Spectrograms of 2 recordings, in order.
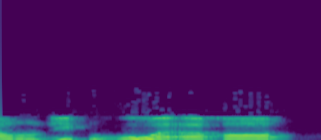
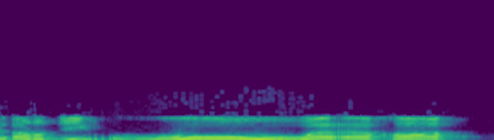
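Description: First: "أرجئه وأخاه" with short "hu", no lengthening; short damma. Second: "أرجئه وأخاه" slow, with a greatly stretched "huu"; long damma. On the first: Teacher contrasting Abu Amr's reading, "أرجئه وأخاه" as arji'hu, short. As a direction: keep "hu" short after the hamza in "أرجئه وأخاه". بدون ضم بدون واو. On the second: Teacher contrasting Ibn Kathir's reading, "أرجئه وأخاه" as arji'huu, long. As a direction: draw out the "huu" after the hamza in "أرجئه وأخاه". ابن كثير بيقول. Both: Shown as a demonstration.

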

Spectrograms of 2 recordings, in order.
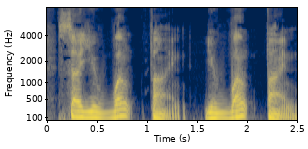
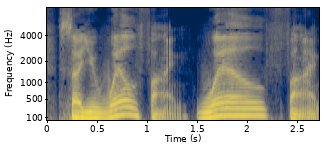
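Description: First: "won't" cut off crisply before "find"; slow demo with a clear gap after "won't"; clean stop. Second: "will" running smoothly into "find"; slow, unbroken link from "will" to "find"; no stop after "will", glide straight on; connected flow. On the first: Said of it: "通过它的干脆的停顿". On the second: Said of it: "你听它是非常连贯的". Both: Shown as a demonstration.

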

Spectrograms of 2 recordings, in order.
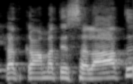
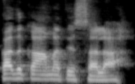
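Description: First: الصلاۃ said as-salaat, ending on t; the wrong ending, a t on الصلاۃ; final t pronounced. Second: الصلاۃ said as-salaah, ending on h; slow, lower model phrase with h closing الصلاۃ; final h sound. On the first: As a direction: close الصلاۃ with an audible t. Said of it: "نہ کہ قد قامت الصلاۃ". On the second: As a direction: end الصلاۃ on h, not t. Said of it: "ہا کے ساتھ پروناؤنس کرے". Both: Shown as a demonstration.

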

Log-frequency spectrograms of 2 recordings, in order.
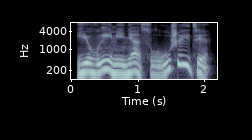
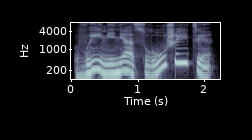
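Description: First: Вы punched, the rest falling; «И вы меня слушаете?» with weight on вы; stress on вы. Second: «Вы меня слушаете?» with weight on слушаете; pompous exclamation. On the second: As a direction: stress on слушаете, slow and grand. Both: A narrator's reading. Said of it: "пафосно воскликнул Полунин".

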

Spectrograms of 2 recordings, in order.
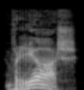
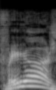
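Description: First: «Врёшь!» твёрдо и ровно, без крика, с падением; спокойно и решительно «Врёшь!»; decisive. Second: «Врёшь!» выкрикнуто резко, громче и выше; рявкни «Врёшь!» во весь голос; shouted. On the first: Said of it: "повторил Василий Степанович решительно". («Врёшь!» как твёрдый приговор, не громко) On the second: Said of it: "закричал он так". (громкий окрик «Врёшь!») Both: A narrator's reading.

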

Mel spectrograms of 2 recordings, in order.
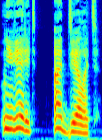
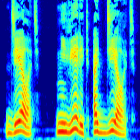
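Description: First: Put-on slurred, tongue-tied drunk mumble; slurred drunken mumble. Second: Said in the usual way. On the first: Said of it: "заплетающимся языком пробормотала Натка".

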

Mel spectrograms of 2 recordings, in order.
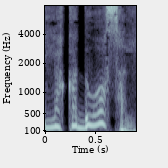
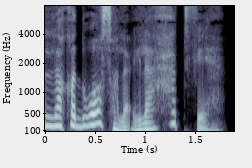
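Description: First: Higher, hushed thrill; softly breathing "وصل" with eager excitement; excited murmur. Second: Quietly relishing his doom; grim murmur. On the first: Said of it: "فانتفض جسد سونيا من فرط الانفعال وغمغمت". (غمغمة منفعلة) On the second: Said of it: "وغمغمت". (غمغمة متوعدة) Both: Acted.

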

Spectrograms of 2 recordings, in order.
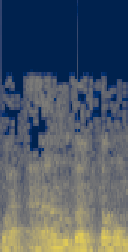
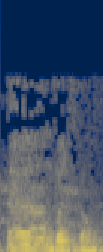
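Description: First: وأنذرتهم with the second hamza softened, slowly; وأنذرتهم with a smooth, eased middle. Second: أنذرتهم with both hamzas fully pronounced; أنذرتهم, both hamzas sharp; full hamza. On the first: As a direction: glide through the second hamza in وأنذرتهم, unhurried. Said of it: "بتسهيل الثانية". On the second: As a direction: say أنذرتهم with a clear glottal stop on each hamza. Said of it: "بتحقيق". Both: Shown as a demonstration.

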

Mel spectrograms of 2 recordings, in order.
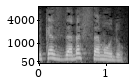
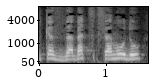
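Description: First: Slow "كذبت ثمود" as kadhdhabath-thamūdu; t absorbed into a doubled th in "كذبت ثمود"; merged tā. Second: Slow "كذبت ثمود", t released before th; clear unmerged tā. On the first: Teacher giving second tribe's reading, "كذبت ثمود" merged. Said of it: "فتدغم التاء في الثاء". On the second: Teacher giving one tribe's reading, "كذبت ثمود" unmerged. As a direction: keep t and th separate in "كذبت ثمود". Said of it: "بإظهار التاء عند الثاء". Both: Shown as a demonstration.

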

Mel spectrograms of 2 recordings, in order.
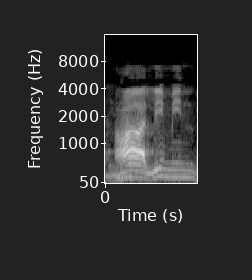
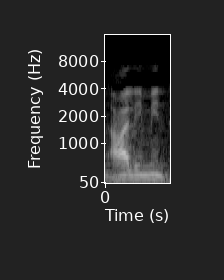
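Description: First: عالمین drawn out slowly and louder, sing-song, ending clearly -in; عالمین stretched, half sung, -in ending; genitive ending shown. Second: Said in the usual way. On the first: Shown as a demonstration. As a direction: chant عالمین slowly, landing on -in. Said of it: "جر". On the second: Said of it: "دیکھا تلفظ سے ہی اعراب کا پتہ چل رہا ہے".

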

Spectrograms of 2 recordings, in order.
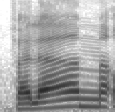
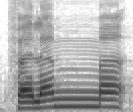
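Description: First: فلما with each short vowel dragged out far too long, slowly; wrong stretched vowels. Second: فلما with crisp short vowels, each given its measured length; correct short vowels. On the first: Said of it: "لا تقل فلما". (فلما بحركات ممطوطة خطأً) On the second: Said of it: "قل فلما". (فلما بحركات مضبوطة الزمن) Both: Shown as a demonstration.

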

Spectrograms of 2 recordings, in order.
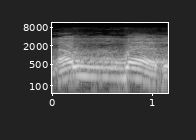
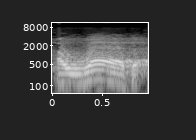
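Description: First: أواب with a long droning و; overdone waw. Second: Said in the usual way. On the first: Shown as a demonstration. Teacher warning against exaggeration, overlong و in أواب. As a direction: drag out the doubled و in أواب. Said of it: "ولا تقل". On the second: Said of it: "قل".

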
